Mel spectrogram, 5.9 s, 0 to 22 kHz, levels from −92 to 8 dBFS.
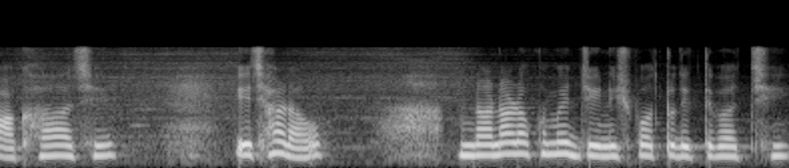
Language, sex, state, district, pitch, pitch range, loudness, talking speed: Bengali, female, West Bengal, Paschim Medinipur, 215 Hz, 210-225 Hz, -14 LUFS, 80 wpm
